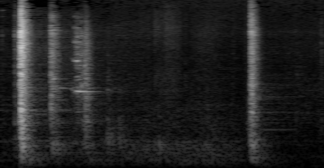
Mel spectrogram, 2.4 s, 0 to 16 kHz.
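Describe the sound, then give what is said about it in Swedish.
A rented pickup truck parks on 55th Street in Cleveland and people climb out: a quick cluster of sharp clunks and door clicks, a low idling rumble, then one solid door slam. No one speaks. “De parkerar bilen och kliver in.”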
